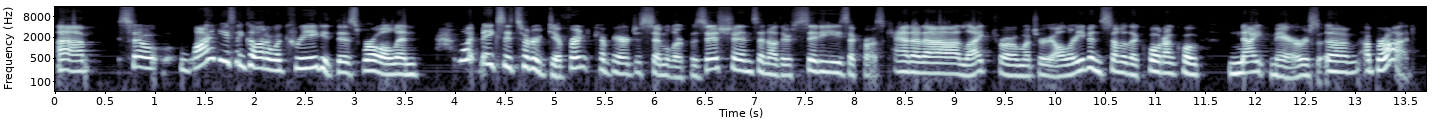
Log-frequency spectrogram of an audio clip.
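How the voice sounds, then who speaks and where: A woman's voice: mid-range voice, lively intonation, normal speed, a bit bright. Woman interviewer asking questions. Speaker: interviewer, host.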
